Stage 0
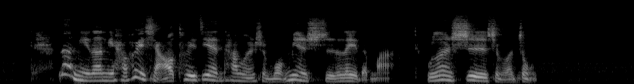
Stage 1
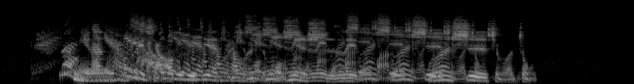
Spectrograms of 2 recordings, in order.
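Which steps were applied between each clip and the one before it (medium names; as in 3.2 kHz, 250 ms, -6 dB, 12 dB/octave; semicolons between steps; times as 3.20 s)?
ever faster or slower copies 90 ms, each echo +2 st, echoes 3; trim -1.5 dB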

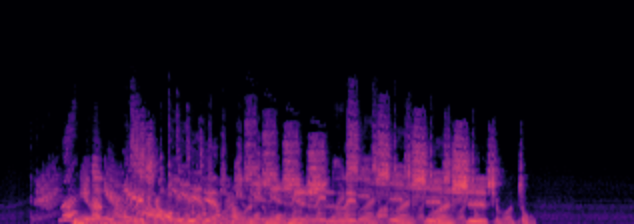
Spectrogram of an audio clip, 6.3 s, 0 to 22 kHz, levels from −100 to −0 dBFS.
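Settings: dynamic bell 450 Hz, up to -5 dB, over -44 dBFS, Q 0.78; trim -5.5 dB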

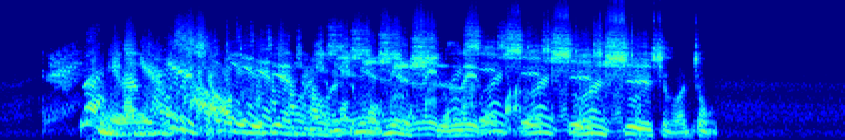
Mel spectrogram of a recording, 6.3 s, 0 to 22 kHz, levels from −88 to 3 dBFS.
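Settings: saturation -37.5 dBFS, distortion -12 dB; trim +3 dB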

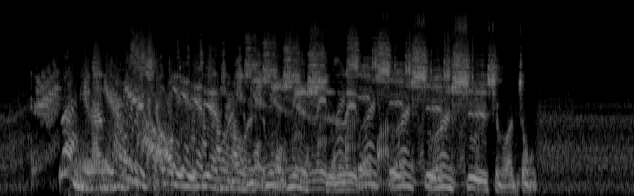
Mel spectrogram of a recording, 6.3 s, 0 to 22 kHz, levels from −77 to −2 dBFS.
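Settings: level flattener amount 50%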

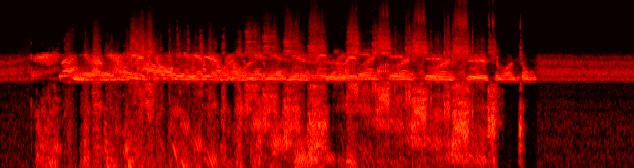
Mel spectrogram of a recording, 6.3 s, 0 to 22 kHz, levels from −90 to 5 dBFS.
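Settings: four frequency bands reordered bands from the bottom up 3412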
